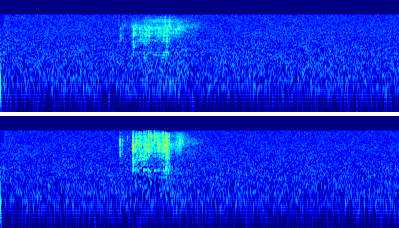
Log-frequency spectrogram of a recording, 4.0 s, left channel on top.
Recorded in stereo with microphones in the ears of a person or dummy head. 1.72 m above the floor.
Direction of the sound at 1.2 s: 75° right (ahead or behind).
